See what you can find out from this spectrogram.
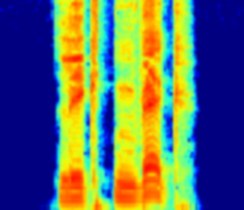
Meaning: inflection of weglegen: 1. first/third-person plural preterite 2. first/third-person plural subjunctive II
- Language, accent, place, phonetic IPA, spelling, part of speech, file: German, Germany, Berlin, [ˌleːktn̩ ˈvɛk], legten weg, verb, De-legten weg.ogg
